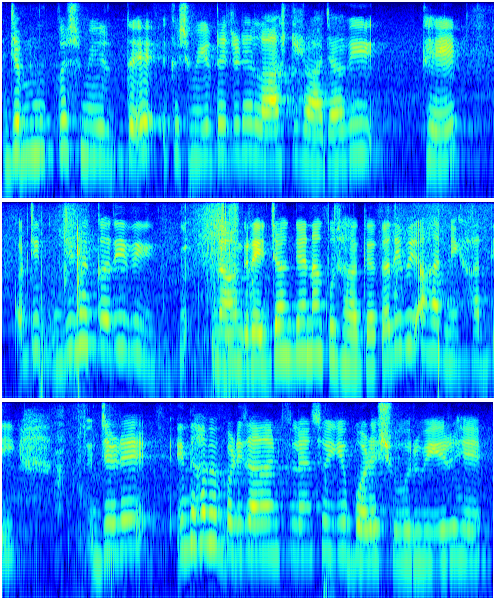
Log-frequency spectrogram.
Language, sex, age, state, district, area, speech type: Dogri, female, 18-30, Jammu and Kashmir, Kathua, rural, spontaneous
